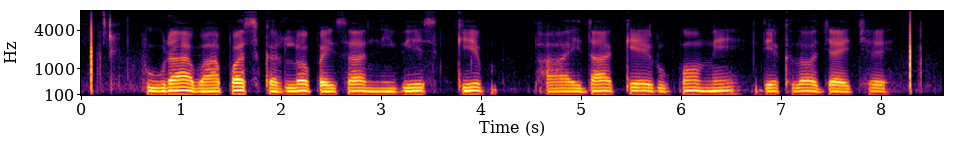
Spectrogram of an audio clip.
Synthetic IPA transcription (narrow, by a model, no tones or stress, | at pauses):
puːɾawaːpəskəɾlopəɪsanɪweːske | pʰaːjd̪akeɾuːpõmẽd̪eːkʰlɔd͡ʒaːjt͡ʃʰɛː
